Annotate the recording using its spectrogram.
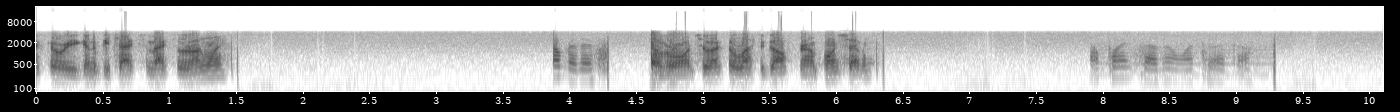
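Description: Air traffic control radio on the tower frequency: voices transmitting over the VHF airband, thin and narrow-sounding, in three short transmissions with faint hiss in the gaps between them.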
